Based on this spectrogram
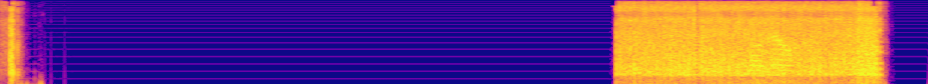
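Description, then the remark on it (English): Radio static over the Detroit repeater: a short crackling burst, a long silence, then about three seconds of loud, steady, band-limited hiss that cuts off abruptly, with only faint traces of a garbled voice. “Nothing but static. Can barely make out what you're saying.”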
